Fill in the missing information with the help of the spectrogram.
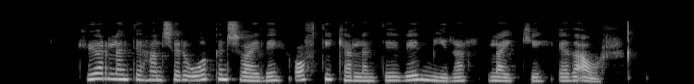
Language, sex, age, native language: Icelandic, female, 50-59, Icelandic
